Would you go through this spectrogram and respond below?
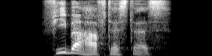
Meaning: strong/mixed nominative/accusative neuter singular superlative degree of fieberhaft
- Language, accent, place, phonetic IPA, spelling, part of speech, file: German, Germany, Berlin, [ˈfiːbɐhaftəstəs], fieberhaftestes, adjective, De-fieberhaftestes.ogg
